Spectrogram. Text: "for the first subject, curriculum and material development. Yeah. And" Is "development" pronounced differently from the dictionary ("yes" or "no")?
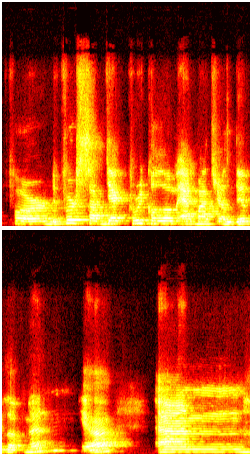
no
